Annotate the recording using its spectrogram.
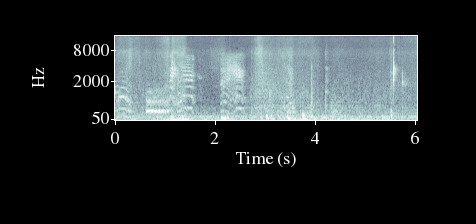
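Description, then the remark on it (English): A female cat meows twice, drawn-out harmonic cries with a rising, wavering pitch, followed by a few faint clicks and soft rustling against a low steady hum. “My cat feels the energy.”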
